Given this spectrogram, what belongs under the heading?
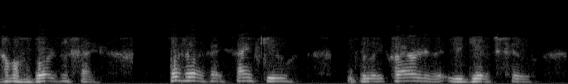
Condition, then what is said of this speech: Parkinson's disease. I apologize for my voice. I have Parkinson's.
